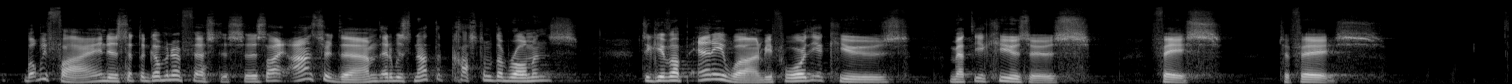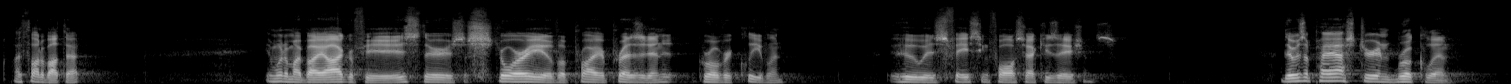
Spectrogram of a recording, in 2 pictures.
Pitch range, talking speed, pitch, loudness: 110-165 Hz, 125 wpm, 130 Hz, -22 LUFS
